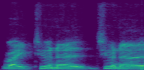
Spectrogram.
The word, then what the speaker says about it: Djuna: Juna is, and that's spelled Djuna if you're listening.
